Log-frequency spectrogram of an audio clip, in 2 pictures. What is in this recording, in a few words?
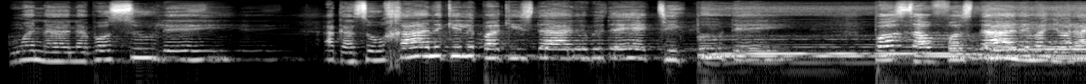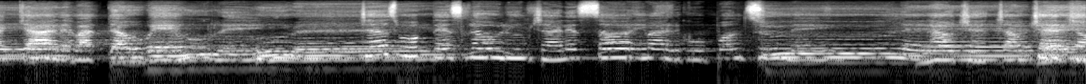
Tshwara Ballad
